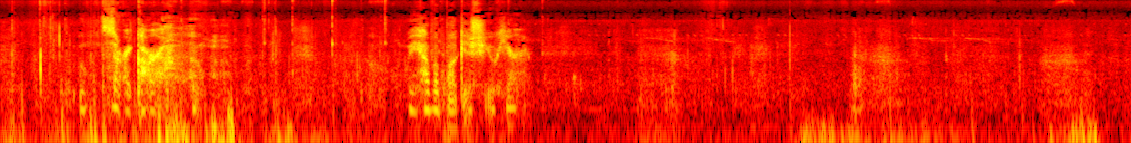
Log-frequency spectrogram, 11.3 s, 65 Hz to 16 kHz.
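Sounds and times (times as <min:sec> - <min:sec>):
hoofbeats of a horse walking under a rider on dirt: 0:00.0 - 0:11.2
speech: 0:00.8 - 0:02.1, 0:04.1 - 0:05.3.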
